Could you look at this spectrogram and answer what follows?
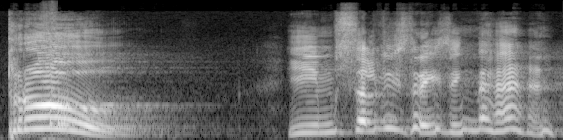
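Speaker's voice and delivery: high-pitched, very loud outburst; loud exclamation. Real, not acted. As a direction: call it out high and loud to the crowd. Calls out a show of hands.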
